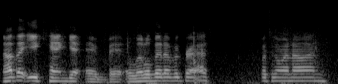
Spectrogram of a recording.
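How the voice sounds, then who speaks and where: A man's voice: fairly high pitch, fairly even intonation, a little fast, fairly bright tone, a little hiss or hum. A man livestreaming a video game, talking in a casual, rambling way. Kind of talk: casual rambling stream chat. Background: game music.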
